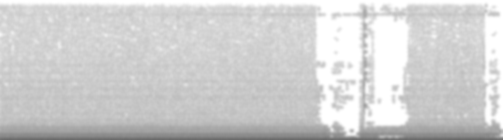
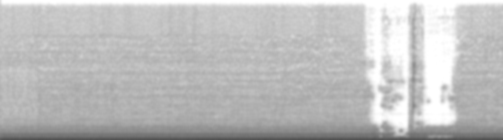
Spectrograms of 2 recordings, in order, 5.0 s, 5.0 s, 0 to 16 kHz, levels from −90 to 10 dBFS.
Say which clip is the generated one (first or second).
second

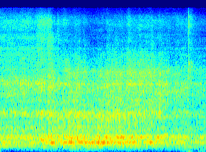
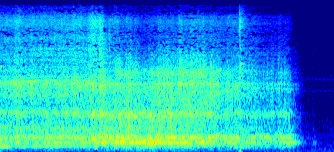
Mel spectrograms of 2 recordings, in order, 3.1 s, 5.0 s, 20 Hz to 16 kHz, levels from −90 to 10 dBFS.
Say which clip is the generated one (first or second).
first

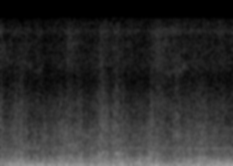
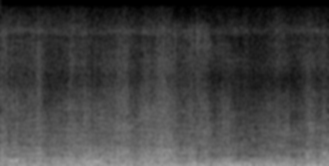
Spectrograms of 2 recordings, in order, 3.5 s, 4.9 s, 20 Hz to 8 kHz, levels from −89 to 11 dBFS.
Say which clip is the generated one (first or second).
second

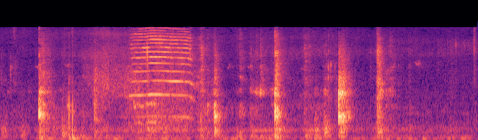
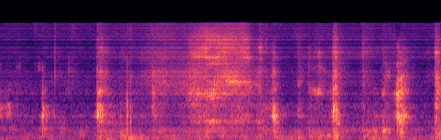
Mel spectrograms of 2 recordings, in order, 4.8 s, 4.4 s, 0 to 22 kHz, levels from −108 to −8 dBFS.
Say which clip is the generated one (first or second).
second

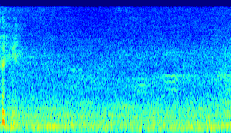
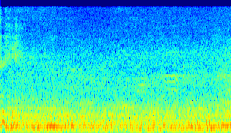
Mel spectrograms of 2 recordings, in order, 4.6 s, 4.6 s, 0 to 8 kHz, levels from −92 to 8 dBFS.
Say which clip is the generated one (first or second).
first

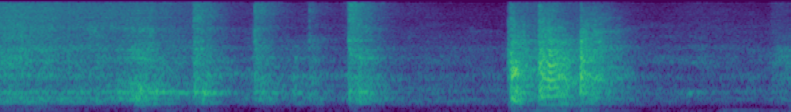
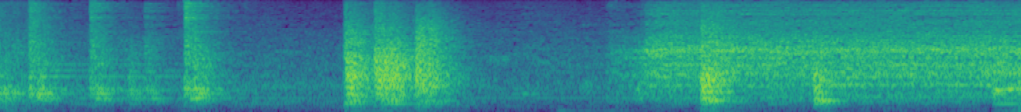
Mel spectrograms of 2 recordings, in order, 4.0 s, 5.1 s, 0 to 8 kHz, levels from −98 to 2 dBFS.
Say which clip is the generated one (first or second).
first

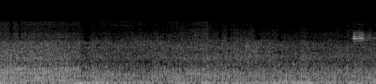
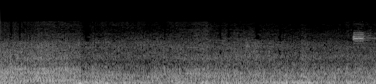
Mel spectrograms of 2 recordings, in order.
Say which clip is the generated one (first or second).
first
